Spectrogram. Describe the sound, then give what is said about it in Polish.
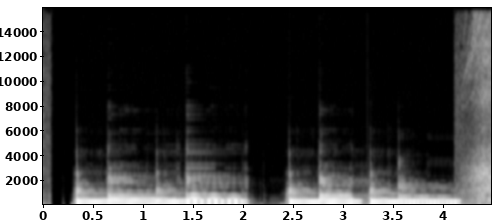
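Electric guitar plays two short phrases of chords and notes through a compressor accenting the attacks, a shimmering chorus in manual mode, and stereo tape-style echo with eighth-note repeats into a virtual Roland Jazz Chorus amp; sharp plucked attacks and sustained ringing tones, clear, ending in a burst of hiss. “Chorus, tutaj w trybie manualnym, bo najlepiej się sprawdza.”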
